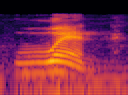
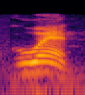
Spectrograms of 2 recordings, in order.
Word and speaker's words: when: Okay, so with those W words, think of an oo sound instead of a W. Okay, and you'll be able to pronounce that. It's the same in Spanish. Sometimes people who speak Spanish, they pronounce that W as a G and they say Gwen.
